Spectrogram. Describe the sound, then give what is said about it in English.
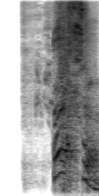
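A single loud sneeze: a soft, breathy intake builds for a moment, then bursts into a forceful, explosive blast that trails off briefly. No talking accompanies it. “And I am gonna sneeze again right now.”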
